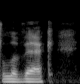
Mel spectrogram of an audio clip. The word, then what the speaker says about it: Levesque: Yeah, it's spelled Levesque, but it's pr- pronounced Levesque, and the book is ask.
